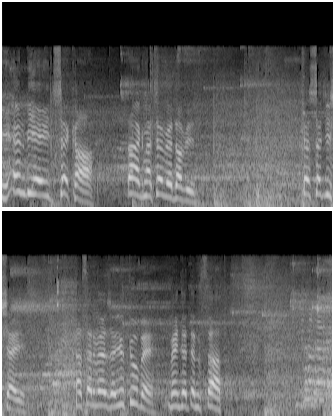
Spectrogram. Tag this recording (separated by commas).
Speech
